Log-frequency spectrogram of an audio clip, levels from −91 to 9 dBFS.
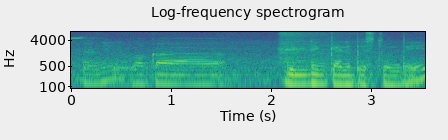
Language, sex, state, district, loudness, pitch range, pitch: Telugu, male, Andhra Pradesh, Manyam, -16 LUFS, 125-135 Hz, 130 Hz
